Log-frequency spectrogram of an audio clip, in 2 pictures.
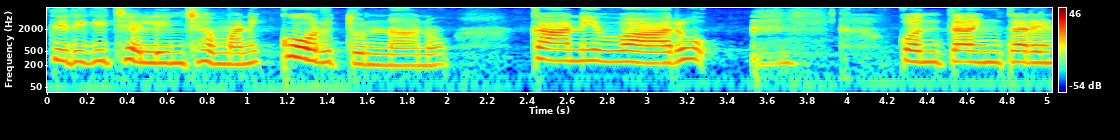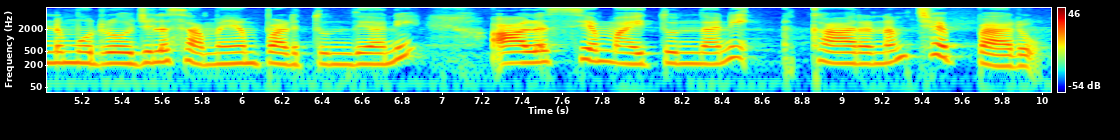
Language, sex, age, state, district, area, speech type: Telugu, female, 45-60, Andhra Pradesh, Srikakulam, urban, spontaneous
